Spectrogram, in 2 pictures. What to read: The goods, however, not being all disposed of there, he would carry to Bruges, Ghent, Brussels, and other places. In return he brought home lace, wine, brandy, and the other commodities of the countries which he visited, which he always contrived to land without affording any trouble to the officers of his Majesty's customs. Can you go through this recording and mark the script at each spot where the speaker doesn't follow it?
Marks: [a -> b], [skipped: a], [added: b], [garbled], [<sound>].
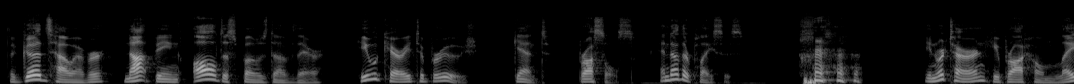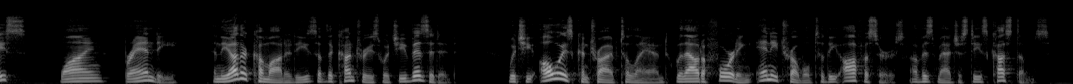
The goods, however, not being all disposed of there, he would carry to Bruges, Ghent, Brussels, and other places. [laugh] In return he brought home lace, wine, brandy, and the other commodities of the countries which he visited, which he always contrived to land without affording any trouble to the officers of his Majesty's customs.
